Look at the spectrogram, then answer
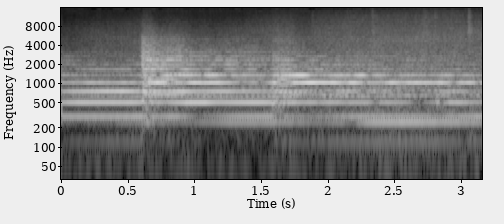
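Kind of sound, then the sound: signal or alarm, church bells ringing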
